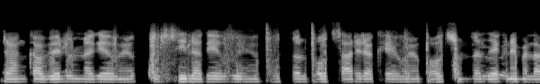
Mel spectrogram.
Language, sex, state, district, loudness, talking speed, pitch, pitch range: Hindi, male, Bihar, Jamui, -17 LUFS, 255 wpm, 125 Hz, 125-130 Hz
